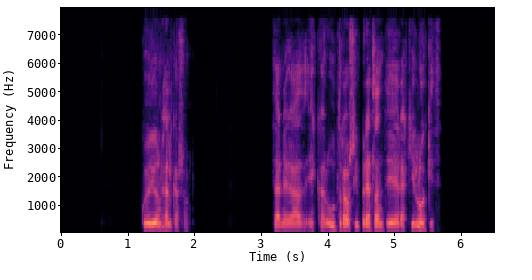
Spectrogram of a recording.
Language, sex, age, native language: Icelandic, male, 40-49, Icelandic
